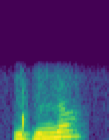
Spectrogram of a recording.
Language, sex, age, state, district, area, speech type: Hindi, female, 30-45, Uttar Pradesh, Ayodhya, rural, conversation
